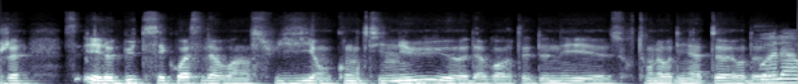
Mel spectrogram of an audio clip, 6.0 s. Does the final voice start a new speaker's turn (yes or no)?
yes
